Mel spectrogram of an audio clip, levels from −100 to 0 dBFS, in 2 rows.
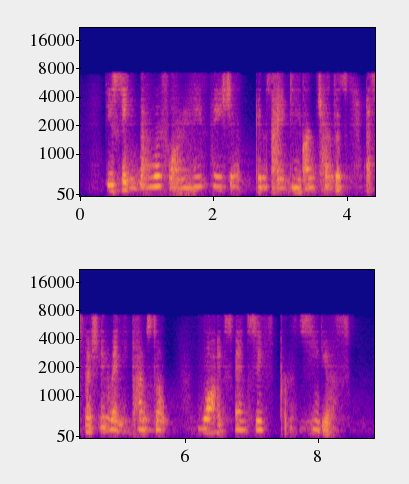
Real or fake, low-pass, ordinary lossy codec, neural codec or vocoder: fake; 7.2 kHz; MP3, 48 kbps; codec, 44.1 kHz, 0.9 kbps, DAC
